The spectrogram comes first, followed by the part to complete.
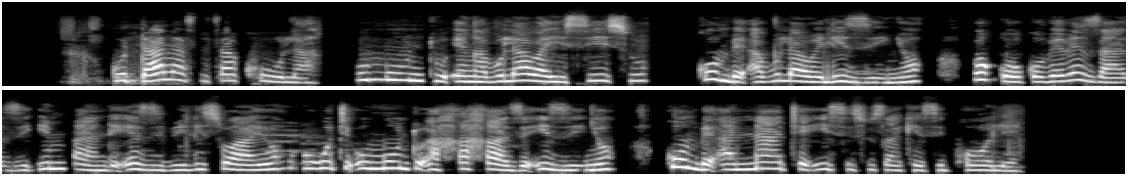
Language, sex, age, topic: North Ndebele, female, 25-35, health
